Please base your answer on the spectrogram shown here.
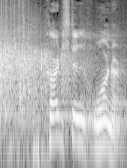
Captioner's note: some Applause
